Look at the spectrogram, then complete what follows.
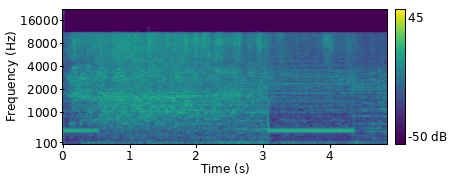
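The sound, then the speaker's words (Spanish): A telephone call being placed to someone's brother: a steady mid-pitched line tone sounds briefly, then returns for over a second, over a constant bed of crowd noise and murmuring. “Esto, eh, cuando hacemos esto cae bien facilito y menos de un minuto, que vamos a marcarle a tu, a tu hermano,”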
